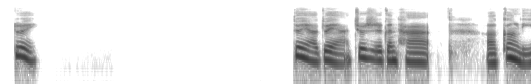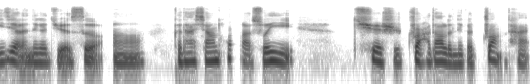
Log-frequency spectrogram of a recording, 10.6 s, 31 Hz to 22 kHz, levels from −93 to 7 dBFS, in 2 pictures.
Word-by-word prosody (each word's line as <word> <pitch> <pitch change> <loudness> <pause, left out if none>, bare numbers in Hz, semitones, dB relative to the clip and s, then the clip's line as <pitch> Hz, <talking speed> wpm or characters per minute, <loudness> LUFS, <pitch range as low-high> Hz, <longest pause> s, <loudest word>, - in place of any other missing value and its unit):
对。 250 -9 +3 2.6
对 270 -4 +6
啊， 190 -4 +1
对 195 +1 +3
啊， 160 -2 -5
就 250 - +3
是 215 -4 +1
跟 195 0 +2
他， 180 -2 0 0.6
呃， 165 - +1
更 235 +4 +5
理 170 0 -1
解 190 -1 +2
了 - - -1
那 - - 0
个 170 - 0
角 170 - -1
色， - - -1
呃， 80 0 -2 0.3
跟 175 - -1
他 185 +1 +1
相 190 +1 +1
通 225 +4 -3
了， 160 -5 -5
所 180 +2 +1
以 190 -2 +2 0.6
确 200 -4 +3
实 165 -1 -1
抓 195 -3 +2
到 185 +1 +2
了 165 - +1
那 155 0 -2
个 - - -4
状 - - 0
态。 - - -6
185 Hz, 200 characters per minute, -27 LUFS, 170-200 Hz, 2.6 s, 对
